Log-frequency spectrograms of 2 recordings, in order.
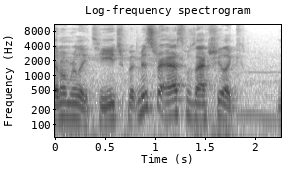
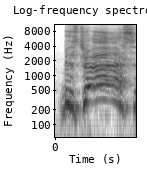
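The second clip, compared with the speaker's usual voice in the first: excited greeting; 12 semitones higher, 4 dB louder, slower than usual. Retold or imitated. Spotting teacher at fashion show.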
